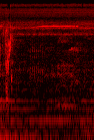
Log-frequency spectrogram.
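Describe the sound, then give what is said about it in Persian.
A bullfrog gives a low, droning croak, deep and resonant, heard alone against a quiet outdoor background with a brief higher rustle at the start. “آه، قورباغه گاوی چی؟ خب، خودشو تو دردسر نمیندازه.”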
